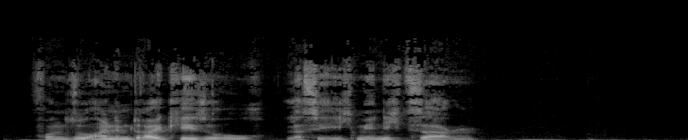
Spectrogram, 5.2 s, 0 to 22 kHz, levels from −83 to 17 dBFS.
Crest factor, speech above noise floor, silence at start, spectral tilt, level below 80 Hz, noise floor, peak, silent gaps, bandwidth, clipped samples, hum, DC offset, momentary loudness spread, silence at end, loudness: 20 dB; 38 dB; 0.25 s; -4 dB/octave; -52 dBFS; -65 dBFS; -8 dBFS; none; 16.5 kHz; under 0.1%; none; under 0.1%; 12 LU; 0.7 s; -27 LUFS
